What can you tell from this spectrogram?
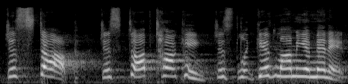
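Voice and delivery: loud, high frazzled snap; a loud, high frazzled snap at the kids; snapping at kids. Retold or imitated. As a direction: cut the kids off, overwhelmed. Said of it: "what was my reaction?".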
